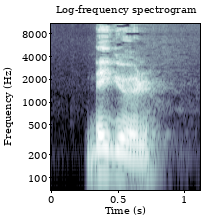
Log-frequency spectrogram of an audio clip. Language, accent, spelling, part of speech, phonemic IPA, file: French, France, bégueule, noun / adjective, /be.ɡœl/, LL-Q150 (fra)-bégueule.wav
- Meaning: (noun) 1. prude 2. prissy person; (adjective) prudish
